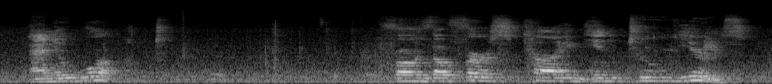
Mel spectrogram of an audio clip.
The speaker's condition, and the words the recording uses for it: Aphasia. Your mind and your mouth don't match.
